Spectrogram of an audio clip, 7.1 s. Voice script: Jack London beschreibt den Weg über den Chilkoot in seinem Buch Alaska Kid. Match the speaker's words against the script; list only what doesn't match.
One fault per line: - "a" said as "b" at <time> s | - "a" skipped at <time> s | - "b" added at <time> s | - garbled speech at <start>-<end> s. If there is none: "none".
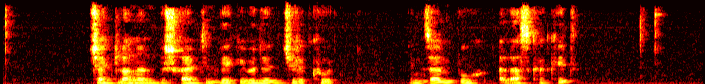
none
